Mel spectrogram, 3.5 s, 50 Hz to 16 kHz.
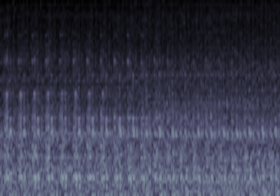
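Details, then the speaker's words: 1997 Ford F350 7.3 diesel just restarted after water got into the fuel: steady idle with a light uneven patter settling toward an even beat, roughness fading; owner hopes it's clearing the remaining water, and the front tank still holds water. "oh she sounds rough she's running [Applause] well I hope that cleans up I'm hopeful it's just getting the rest of the uh water out of the system"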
